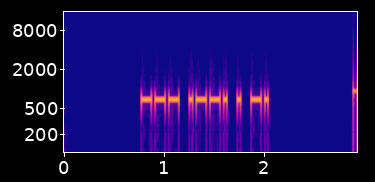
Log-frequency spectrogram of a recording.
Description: Morse code, heard as a keyed tone, about 36 wpm, 700 Hz. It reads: OPEN
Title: Sentences from Top 300 Words - New Word Drill - 35wpm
